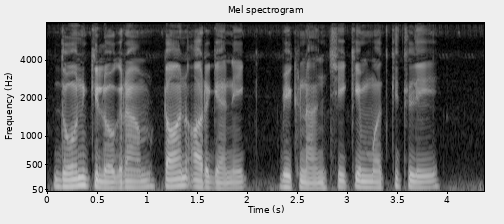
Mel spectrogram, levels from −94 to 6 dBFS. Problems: background sounds at intervals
